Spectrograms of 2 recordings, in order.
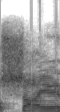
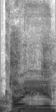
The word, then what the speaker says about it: cayenne: And maybe a little Cheyenne if you want some kick. Little Cheyenne. A little cayenne pepper.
